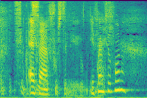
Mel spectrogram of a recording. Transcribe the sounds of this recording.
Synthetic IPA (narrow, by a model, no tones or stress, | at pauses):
ʔælsəfulsd̥end̥ieifem̰t͡sʰiʊ̰kʰʁoːnɐ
